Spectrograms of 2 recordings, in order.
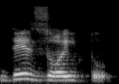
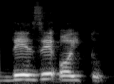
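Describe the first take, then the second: First: Dezoito slow, dez running into oito; slow, unbroken dezoito; one smooth word. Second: Dezoito with an extra e, dez-e-oito; wrong split. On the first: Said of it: "it is a single word". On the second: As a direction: show the wrong broken version. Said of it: "nobody should pronounce it like". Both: Shown as a demonstration.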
